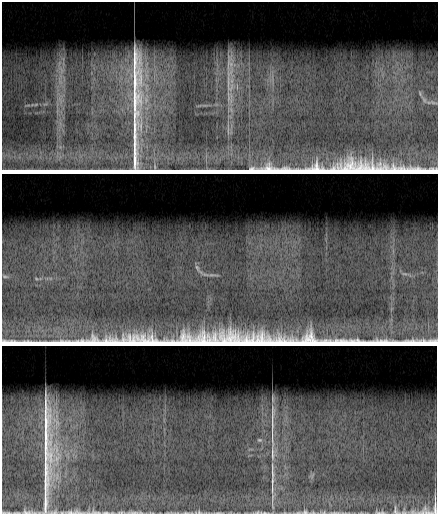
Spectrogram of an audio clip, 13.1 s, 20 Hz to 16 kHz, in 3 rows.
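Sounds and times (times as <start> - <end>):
baseball smacking into mitt: 1.3 - 2.3, 9.1 - 9.7, 11.3 - 11.8
wind rumbling on microphone: 1.9 - 13.0.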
